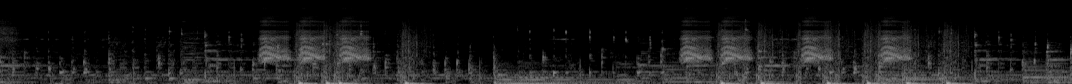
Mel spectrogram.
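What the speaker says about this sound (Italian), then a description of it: "Il corvo continua a..." Crows caw repeatedly in the video game The Cat Lady, harsh calls rising over a dark musical score, loud in two bursts with quieter stretches between.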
